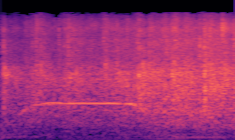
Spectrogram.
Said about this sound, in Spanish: Vamos a ver si el divino niño se lo da. Démosle un aplauso.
